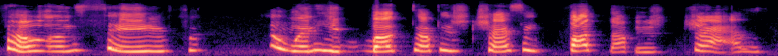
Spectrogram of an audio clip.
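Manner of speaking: high, whiny-victim Karen impression; mock a Karen claiming she felt threatened; Karen vibe. Reviewer mimicking Lindsay claiming she felt unsafe, mock Karen voice. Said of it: "got in her Karen vibe".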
